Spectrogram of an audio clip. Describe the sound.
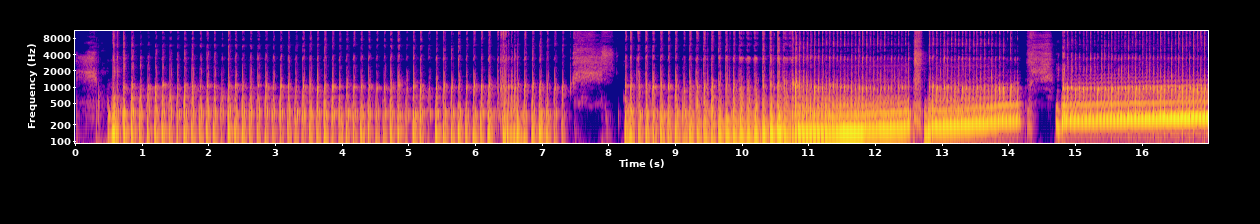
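A man's voice imitates a motorcycle engine, a Komar or a Harley, starting with a steady sputtering idle, then revving up with rising pitch in several bursts separated by brief pauses, loud.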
